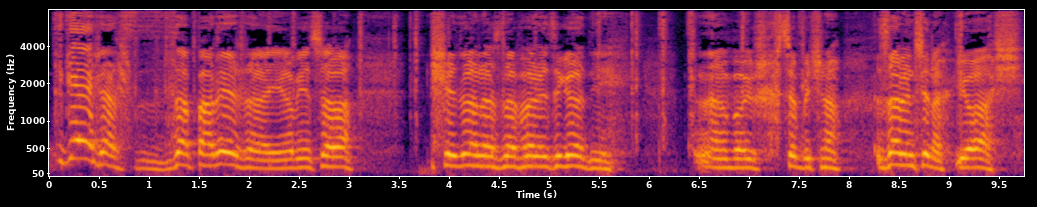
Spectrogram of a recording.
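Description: An actor playing a folksy, rambling older country squire in a radio drama, stammering through verbal tics with a gravelly, husky voice. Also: male voice, high voice, takes it slowly, fairly bright tone, a little hiss or hum. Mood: chatty, proud. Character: chatty, folksy older country squire, proud father and husband.

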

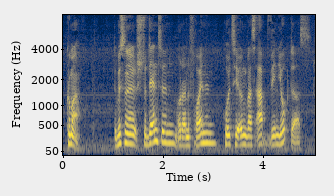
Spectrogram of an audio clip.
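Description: An actor playing an easygoing young lab researcher who deals on the side, talking casually in a naturalistic radio drama. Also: male voice, on the high side, normal speed, a little hiss or hum, close to an everyday voice. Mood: reassuring. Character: easygoing young male lab researcher dealing homemade speed. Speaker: research assistant.

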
